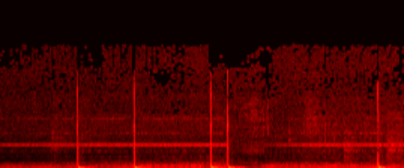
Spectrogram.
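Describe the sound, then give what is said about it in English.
A personal heartbeat shared through a small messaging device plays as deep, muffled thumps over a steady low hum, about five beats with a quick double thump in the middle. No one speaks. “You can send a quick sketch, or you can even share something as personal as your own heartbeat.”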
